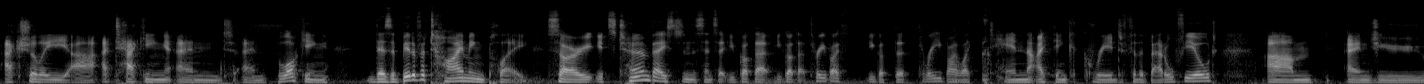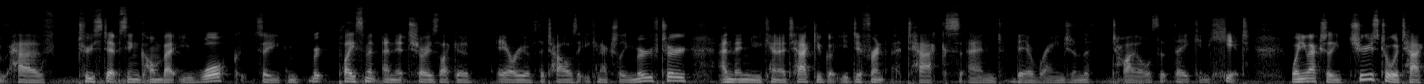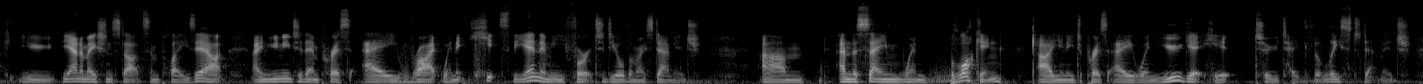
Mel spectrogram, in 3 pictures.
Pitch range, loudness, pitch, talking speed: 100-120 Hz, -34 LUFS, 110 Hz, 205 wpm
